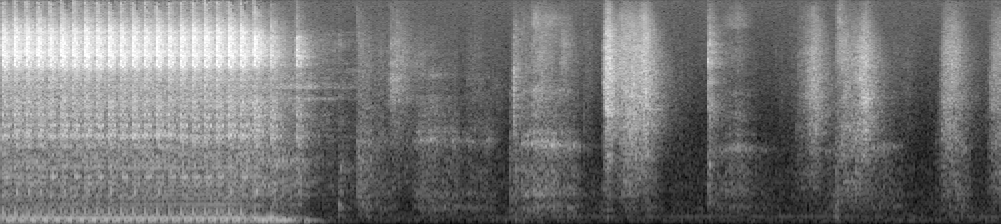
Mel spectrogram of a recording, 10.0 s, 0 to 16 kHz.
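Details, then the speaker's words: 2008 Subaru STI EJ25 running: loud, steady, regular knock of about four beats a second. Suspected failing rod bearings, unconfirmed. "Like you guys heard the knocking. Yeah, it's knocking. I knew that before I bought the car."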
